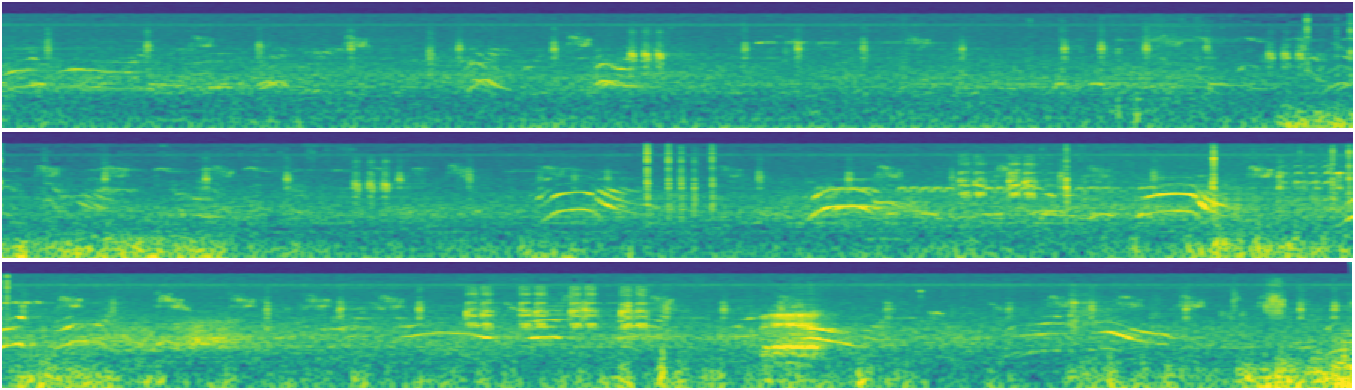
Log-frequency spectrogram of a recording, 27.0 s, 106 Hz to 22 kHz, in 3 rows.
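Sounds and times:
farm animals calling: 14.4 - 16.8, 20.2 - 24.0.

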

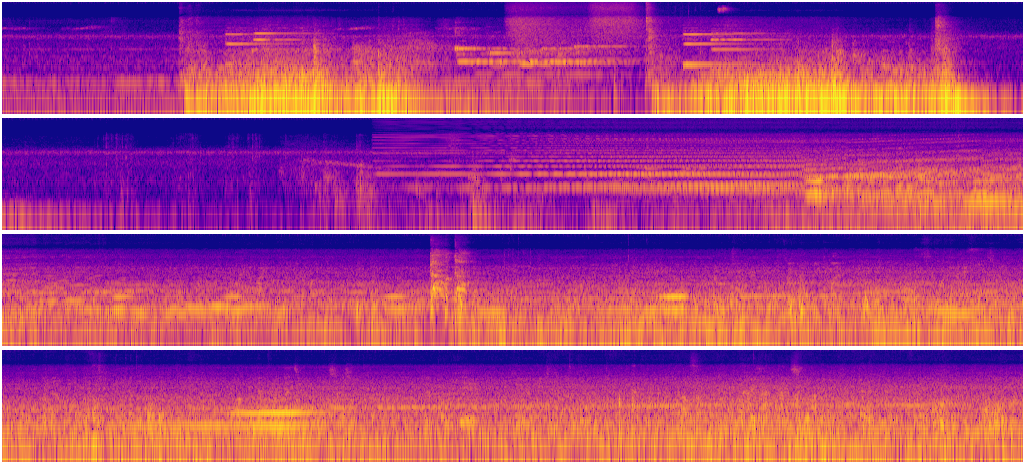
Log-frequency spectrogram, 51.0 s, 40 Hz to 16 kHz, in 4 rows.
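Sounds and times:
train rumbling: 0.0 - 17.7, 18.3 - 51.0
train doors sliding open: 2.2 - 12.4, 18.4 - 51.0
air hissing: 6.2 - 8.4.

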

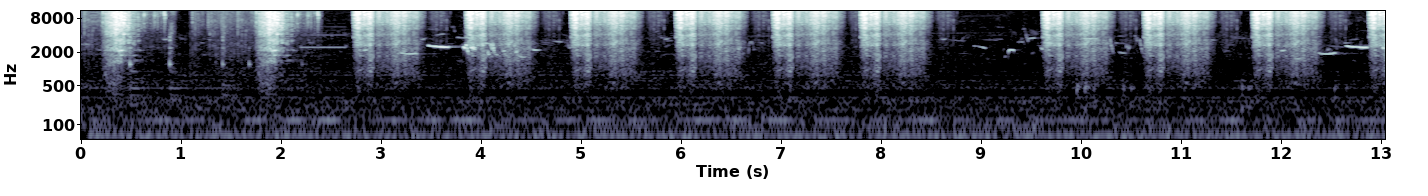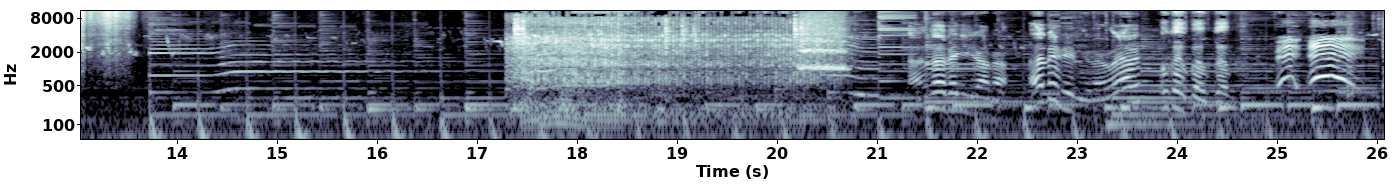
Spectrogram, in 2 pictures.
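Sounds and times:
small shovel scraping dry soil: 0.0 - 8.8, 9.6 - 13.7.

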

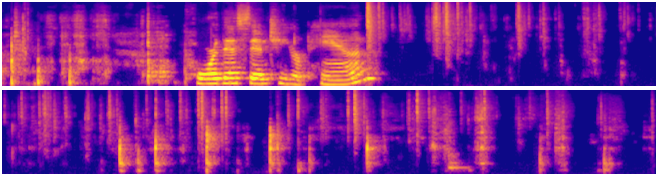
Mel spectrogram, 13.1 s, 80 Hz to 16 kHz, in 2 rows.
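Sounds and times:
fudge scraped from saucepan: 0.0 - 1.8, 9.6 - 13.0.

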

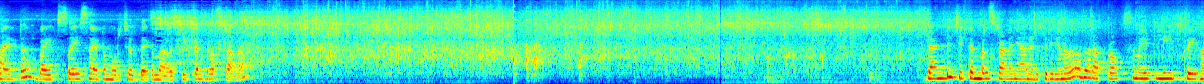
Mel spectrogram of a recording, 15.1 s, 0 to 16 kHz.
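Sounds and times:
chicken sizzling in hot oil: 1.9 - 15.0.

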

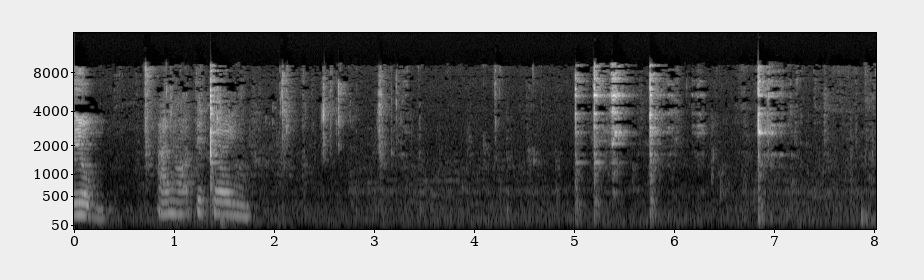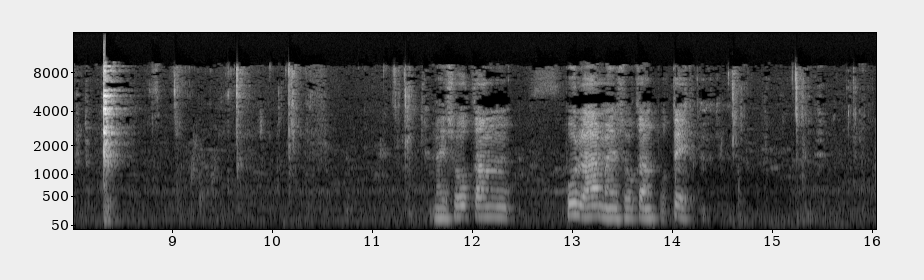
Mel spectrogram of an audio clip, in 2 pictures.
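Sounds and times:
dishes and cutlery clinking: 5.0 - 8.7.

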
